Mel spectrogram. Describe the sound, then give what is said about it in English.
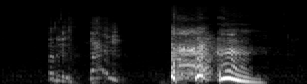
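Coughing from someone with a cold: two short, dry bursts are followed by longer, louder voiced hacking that sounds strained and harsh, alone without talk. “Nah, I just got a cough, my bad.”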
